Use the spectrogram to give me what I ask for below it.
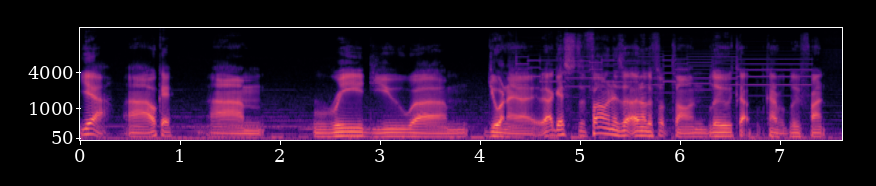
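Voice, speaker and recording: A man working as game master, improvising halting, descriptive narration for a tabletop horror game and thinking aloud as he goes. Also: low-pitched, fairly bright tone. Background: background music.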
